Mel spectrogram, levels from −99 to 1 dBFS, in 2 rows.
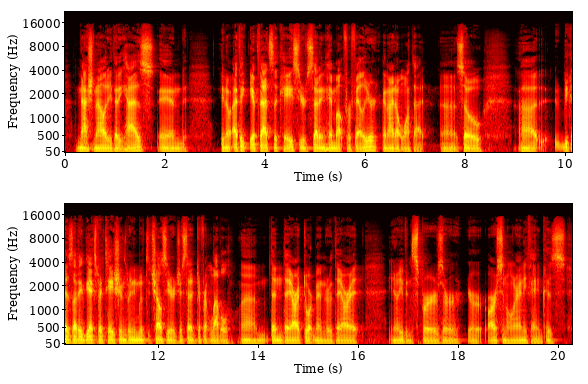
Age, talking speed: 30-49, 185 wpm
